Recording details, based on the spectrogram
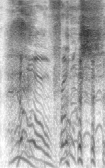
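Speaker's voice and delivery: very loud, very high, booming bellow. Greeting everyone at the start when asked to: Harry Caray voice. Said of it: "You should do it like your Harry Carey voice".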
